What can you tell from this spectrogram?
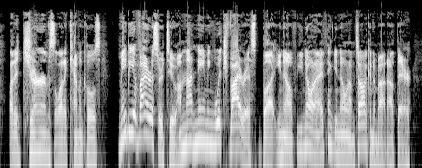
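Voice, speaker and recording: The speaker sounds upbeat, moving at a fairly quick pace with very wide pitch swings. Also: man. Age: 30s. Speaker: country radio DJ. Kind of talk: radio DJ break. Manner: upbeat, jokey, conversational.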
